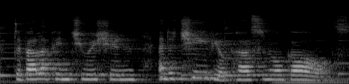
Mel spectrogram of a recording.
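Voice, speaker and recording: Over music in the background, the speech moves at a fairly slow pace with fairly even intonation. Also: woman. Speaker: meditation guide and yoga teacher. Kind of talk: channel trailer talk to camera. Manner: soft-spoken, slow.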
